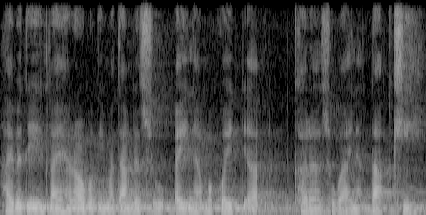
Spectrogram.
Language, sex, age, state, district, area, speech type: Manipuri, female, 45-60, Manipur, Kakching, rural, spontaneous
